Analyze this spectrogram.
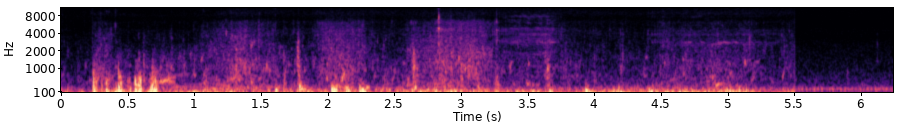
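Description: Waves splash and slap against a small boat's hull.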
